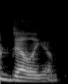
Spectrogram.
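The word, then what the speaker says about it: bdellium: B is for Delium. We doubt anyone knows what Delium is, but it's the only word dumb enough to begin with a silent B.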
